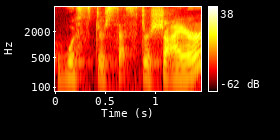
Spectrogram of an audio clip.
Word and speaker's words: Worcestershire: a little bit of Worcester sauce or Worcestershire if you want to try and pronounce it using all the letters on the label some oregano a real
